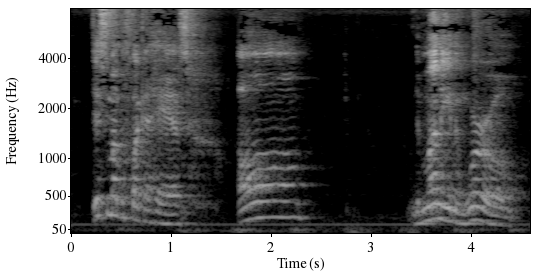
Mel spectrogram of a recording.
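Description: A man talks at a moderate speed. Room echo can be heard around his voice. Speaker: vlogger. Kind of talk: casual vlog commentary. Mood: irritated, mocking rant. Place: home room.

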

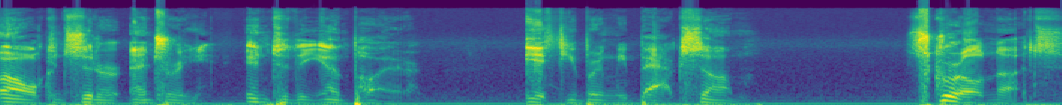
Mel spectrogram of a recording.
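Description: Doing a cartoonish character voice, a man speaks at a fairly slow pace with long, frequent pauses over light background noise. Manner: pompous, deadpan, commanding.

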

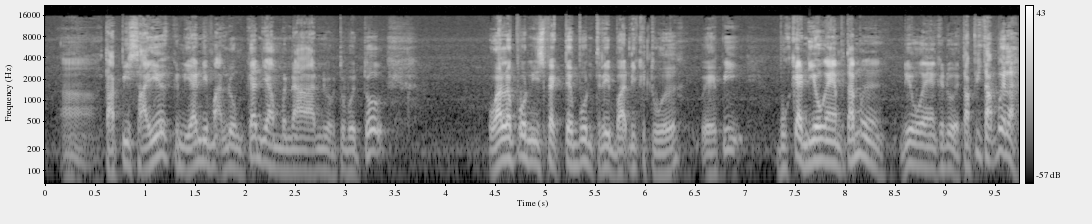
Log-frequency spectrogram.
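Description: A man at a moderate pace. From Malaysia. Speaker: retired special branch officer; guest. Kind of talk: casual chat. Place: studio. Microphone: lapel.

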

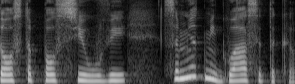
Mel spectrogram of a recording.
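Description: Against a quiet background, a woman talks at a very slow pace. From Bulgaria. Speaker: reality TV contestant; podcast guest. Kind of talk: casual interview. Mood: relaxed, candid. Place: studio. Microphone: studio mic.

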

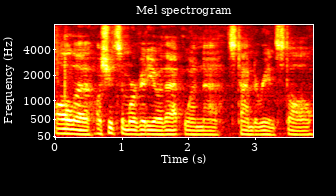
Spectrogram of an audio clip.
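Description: Over light background noise, a man speaks in a fairly low, dark, mellow and somewhat breathy voice with monotone, flat intonation. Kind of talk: casual vlog chat. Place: garage. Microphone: phone near.

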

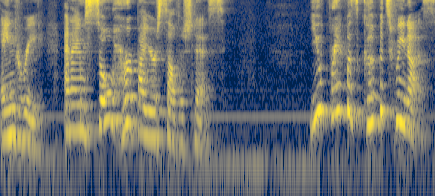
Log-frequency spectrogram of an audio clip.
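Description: Her pitch swings very widely as the woman speaks. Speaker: actor performing a monologue. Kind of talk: dramatic acting monologue. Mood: angry, hurt, upset. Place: home room.

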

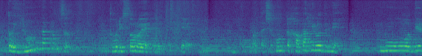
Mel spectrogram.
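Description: With clear music in the background and audible room echo, a woman speaks at a moderate pace with a fairly high pitch. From Kakamigahara, Gifu, Japan. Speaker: shoe shop customer giving testimonial. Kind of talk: interview answer. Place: shop. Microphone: camera far.

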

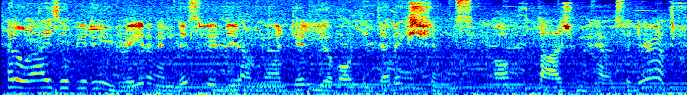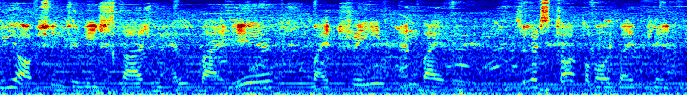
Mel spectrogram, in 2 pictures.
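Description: Loud music fills the background. Over it, a man talks at a fairly quick pace. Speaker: travel vlogger. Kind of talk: casual vlog chat. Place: garden. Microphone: phone near.

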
